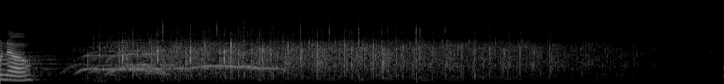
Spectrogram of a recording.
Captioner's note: applause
